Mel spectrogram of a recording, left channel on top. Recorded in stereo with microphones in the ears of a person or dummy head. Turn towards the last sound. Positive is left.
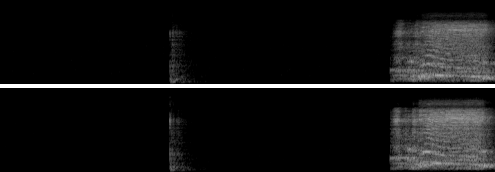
turn(degrees=-65)  # may be behind; listen again after turning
